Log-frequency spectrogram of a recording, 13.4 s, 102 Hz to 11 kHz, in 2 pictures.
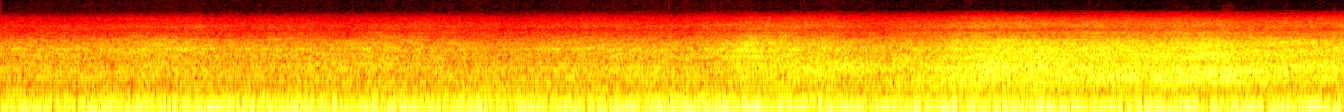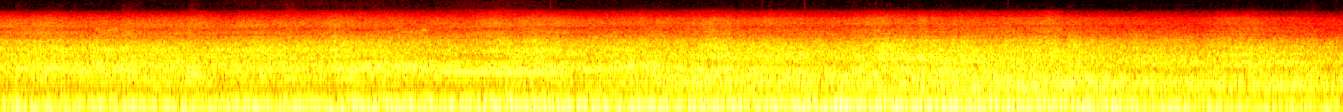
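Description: Airbus BelugaXL's two Rolls-Royce Trent 700 turbofans at takeoff power: a steady jet roar with a deep rumble, swelling from about four seconds in and growing slowly louder.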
